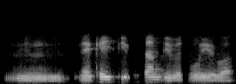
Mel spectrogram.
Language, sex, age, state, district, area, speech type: Manipuri, male, 45-60, Manipur, Imphal East, rural, conversation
